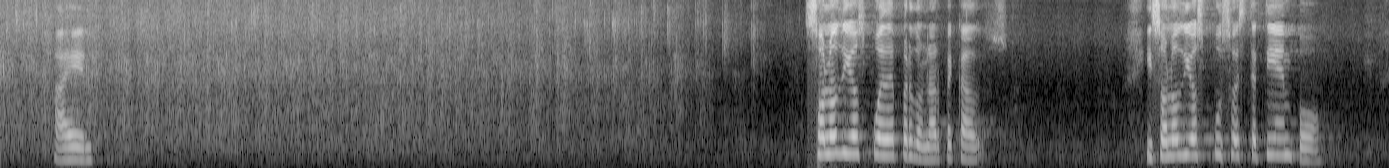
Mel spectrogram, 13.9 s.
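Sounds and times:
audience applause: 0:00.0 - 0:07.5
speech: 0:00.5 - 0:01.1, 0:08.2 - 0:10.1, 0:11.4 - 0:13.4.

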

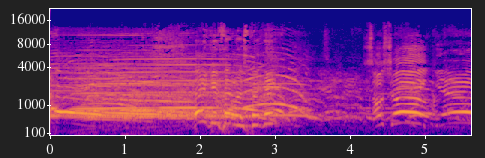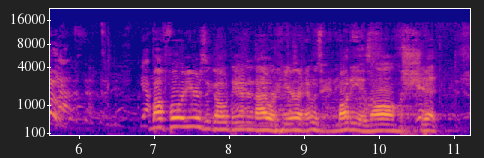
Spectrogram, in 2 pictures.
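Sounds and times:
crowd hollering together: 0:00.0 - 0:06.0
speech: 0:07.0 - 0:10.9.

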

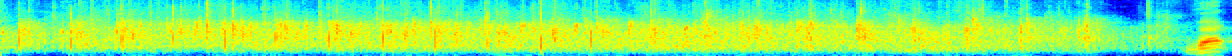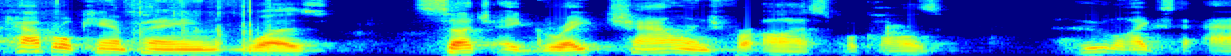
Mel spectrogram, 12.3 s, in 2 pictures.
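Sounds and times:
steady crowd applause: 0:00.0 - 0:06.5
speech: 0:06.0 - 0:11.0, 0:11.6 - 0:12.2.

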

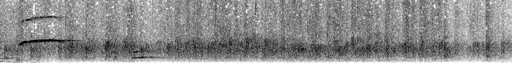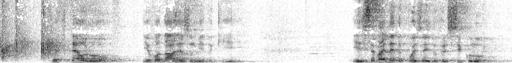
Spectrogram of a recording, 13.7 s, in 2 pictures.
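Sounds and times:
audience applause: 0:00.0 - 0:07.6
speech: 0:07.5 - 0:10.2, 0:11.5 - 0:13.5.

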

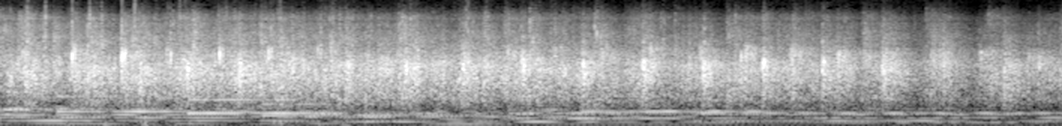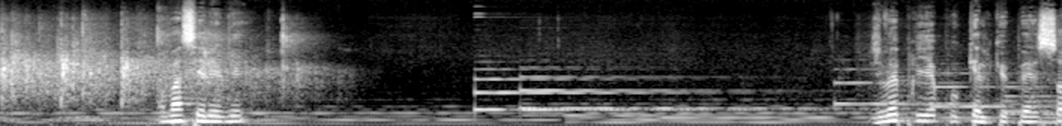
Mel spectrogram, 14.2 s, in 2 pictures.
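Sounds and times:
congregation applauding at a church service: 0:00.0 - 0:09.5
musical tones: 0:00.0 - 0:14.1
speech: 0:08.2 - 0:08.8, 0:13.0 - 0:14.1.

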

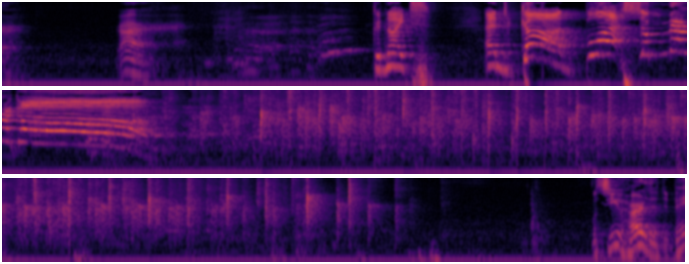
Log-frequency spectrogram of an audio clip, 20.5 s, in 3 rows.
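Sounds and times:
laughter: 0:02.0 - 0:03.7, 0:07.9 - 0:15.9
speech: 0:03.7 - 0:08.0, 0:19.7 - 0:20.5
applause: 0:08.3 - 0:17.8.

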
